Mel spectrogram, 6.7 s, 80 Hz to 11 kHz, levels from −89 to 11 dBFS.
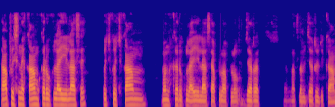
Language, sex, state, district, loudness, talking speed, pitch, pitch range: Halbi, male, Chhattisgarh, Bastar, -21 LUFS, 215 wpm, 125 Hz, 110-135 Hz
